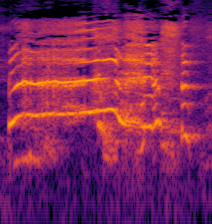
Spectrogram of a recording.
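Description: A child's high-pitched scream, held steady for about a second, then dropping lower before breaking off.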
